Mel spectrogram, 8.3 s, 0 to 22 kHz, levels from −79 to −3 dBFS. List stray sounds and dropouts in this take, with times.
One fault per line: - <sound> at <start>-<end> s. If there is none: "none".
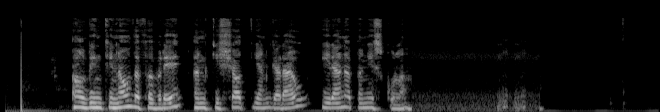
- laugh at 6.2-6.6 s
